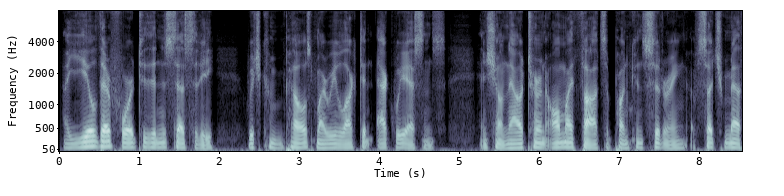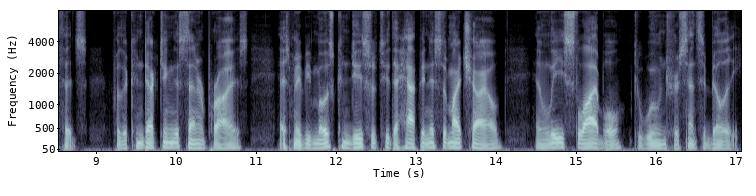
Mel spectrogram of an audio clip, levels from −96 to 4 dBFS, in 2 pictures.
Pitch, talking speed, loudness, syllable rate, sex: 85 Hz, 160 wpm, -21 LUFS, 5.2 syllables/s, male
